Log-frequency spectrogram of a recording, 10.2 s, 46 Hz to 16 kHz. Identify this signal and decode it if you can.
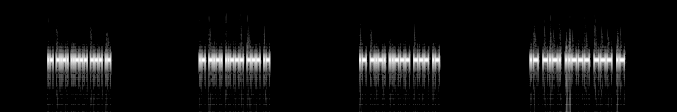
Morse code, heard as a keyed tone, about 63 wpm, 700 Hz. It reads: AC2OA AC2OA AC2OA AC2OA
